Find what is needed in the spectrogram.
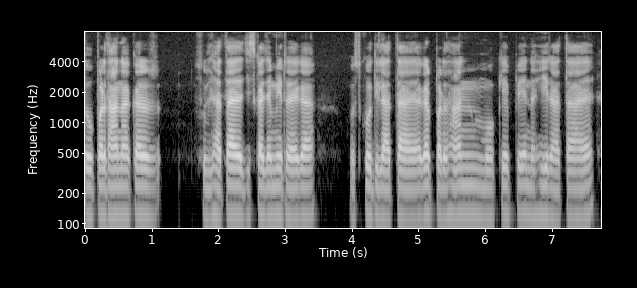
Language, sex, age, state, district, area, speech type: Hindi, male, 18-30, Uttar Pradesh, Varanasi, rural, spontaneous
